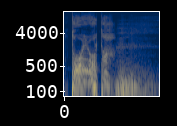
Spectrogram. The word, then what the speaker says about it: Toyota: Okay, it's pronounced Toyota.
